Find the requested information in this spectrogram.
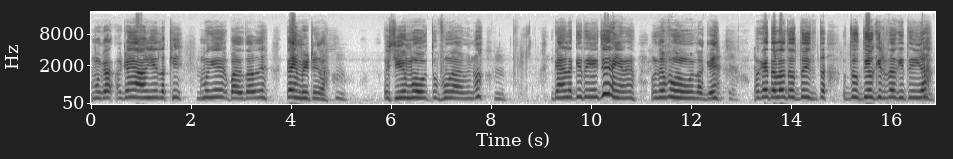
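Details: Lifelong speech impairment with unclear articulation in a young Sikh man with a disabled hand; the problem has been present since birth, and he is described as having a stammering tongue.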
